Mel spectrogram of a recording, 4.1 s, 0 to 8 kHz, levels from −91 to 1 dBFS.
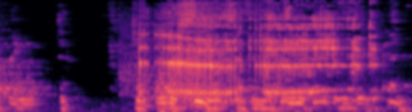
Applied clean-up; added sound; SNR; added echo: classical method WPE with log-MMSE.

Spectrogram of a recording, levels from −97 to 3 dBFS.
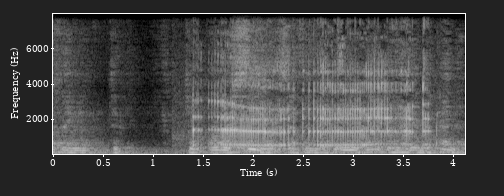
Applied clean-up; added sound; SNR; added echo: none; Burping, eructation; -3 dB; reverberation time 1.4 s.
